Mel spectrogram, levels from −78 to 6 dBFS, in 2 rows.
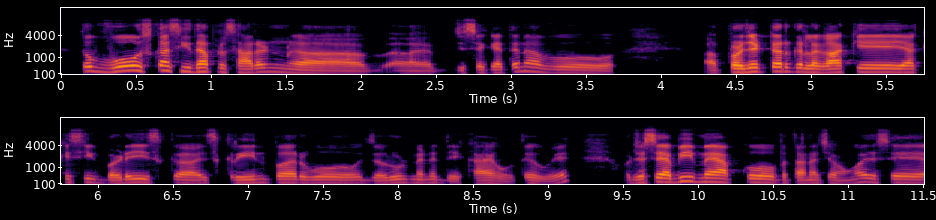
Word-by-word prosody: तो 205 - +1
वो 200 +6 +4
उसका 230 +1 +4
सीधा 180 -1 +5
प्रसारण 165 +2 -1
अ 145 - -7
अ, 110 -2 -3 0.2
जिसे 115 +4 -1
कहते 135 +7 -3
हैं 195 - -9
ना 190 - 0
वो 130 -7 -7 0.6
अ, 120 - -3
प्रॉजेक्टर 180 +3 +6
लगा 150 -1 +6
के 165 - -2 0.2
या 155 - +4
किसी 155 +1 -8
बड़ी 140 +5 -2
स्क 140 - -10 0.2
स्क्रीन 135 +3 -6
पर 145 -1 -1
वो 135 +1 -6 0.3
ज़रूर 125 +5 -8
मैंने 135 +1 -9
देखा 115 -1 -10
है 120 - -2
होते 105 +2 -12
हुए। 105 -5 -8
और - - -20
जैसे 145 +5 +4
अभी 200 +5 +4
मैं 170 - +8
आपको 155 -2 +1
बताना 125 -1 -6
चाहूँगा 125 +5 -8
जैसे 150 -2 -5
140 Hz, 195 wpm, -21 LUFS, 120-165 Hz, 0.6 s, मैं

